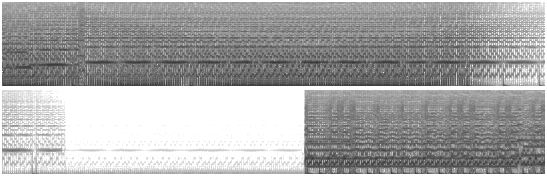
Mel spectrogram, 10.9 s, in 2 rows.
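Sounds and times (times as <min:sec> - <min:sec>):
high trance synth on CSG8580R5 chip: 0:00.0 - 0:05.6, 0:08.5 - 0:10.8.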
